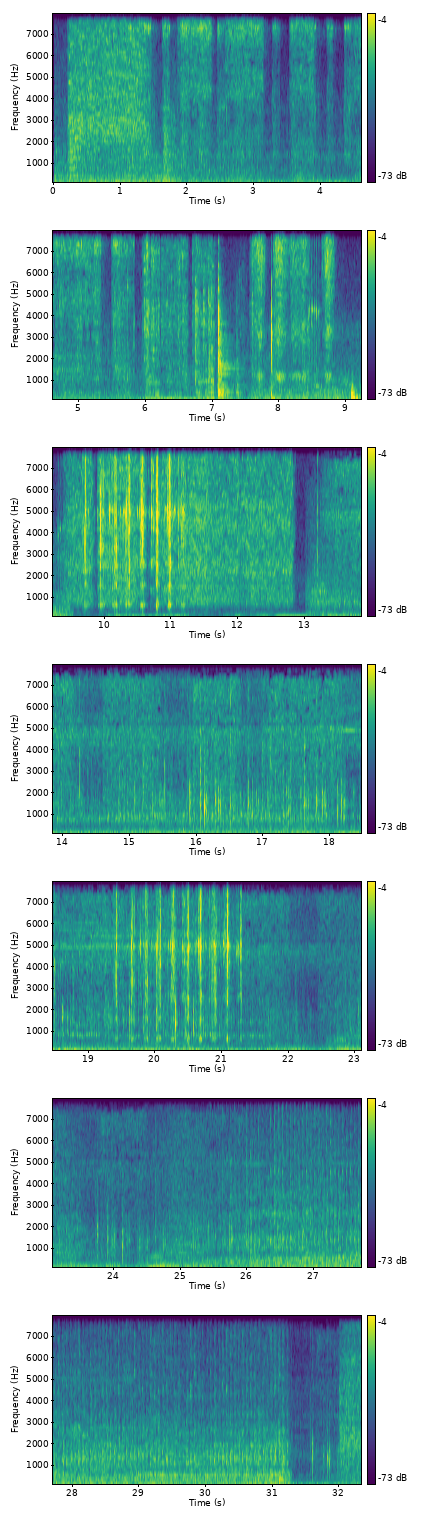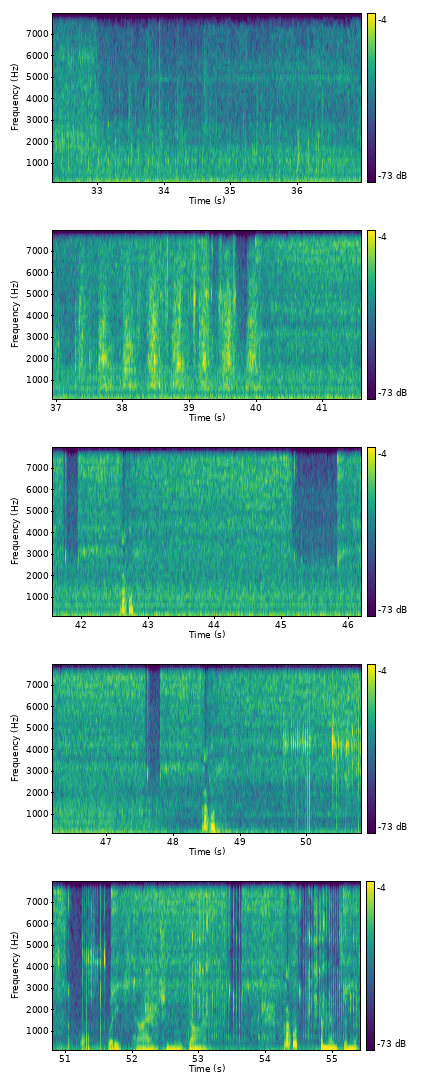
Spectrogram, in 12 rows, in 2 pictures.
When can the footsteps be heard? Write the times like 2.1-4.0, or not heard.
not heard.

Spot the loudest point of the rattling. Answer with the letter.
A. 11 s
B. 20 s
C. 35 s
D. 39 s
A.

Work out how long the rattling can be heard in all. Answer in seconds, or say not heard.
5 s.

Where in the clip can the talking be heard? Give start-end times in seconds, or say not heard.
51.2-53.2, 54.8-55.3.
